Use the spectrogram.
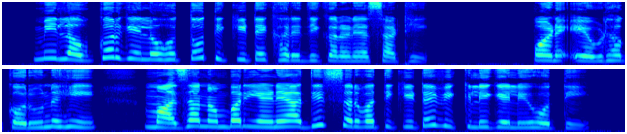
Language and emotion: Marathi, sad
